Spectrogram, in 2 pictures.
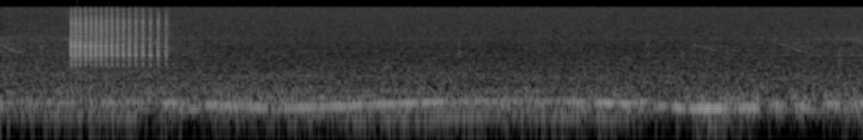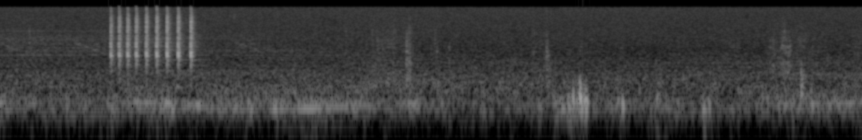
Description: I just got these rims put on Monday and this noise happens on all of my wheels. The noise only happens on a certain point in the wheels rotation.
